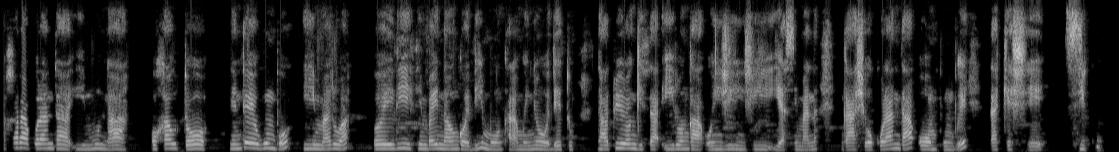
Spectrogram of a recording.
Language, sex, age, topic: Oshiwambo, female, 18-24, finance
